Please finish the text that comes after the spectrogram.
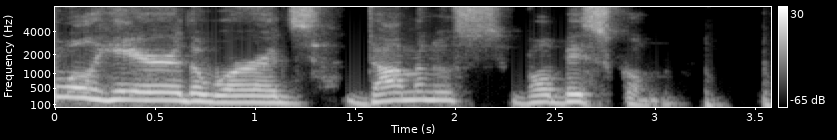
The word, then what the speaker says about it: vobiscum: hear the words Dominus vobiscum. The O is actually short, okay? What you will often hear, though, is Dominus vobiscum. And the reason for that is the accent is on this O.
